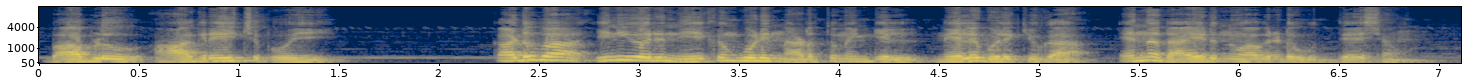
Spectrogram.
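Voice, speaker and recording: Male storyteller, mellow, slightly high voice, suspenseful scripted narration over soft music. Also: unhurried, lo-fi sound. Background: soft background music.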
